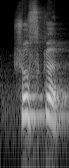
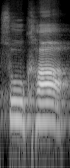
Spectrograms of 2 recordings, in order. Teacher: शुष्क अल्प प्राण था, सूखा महाप्राण हो गया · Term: महाप्राणीकरण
